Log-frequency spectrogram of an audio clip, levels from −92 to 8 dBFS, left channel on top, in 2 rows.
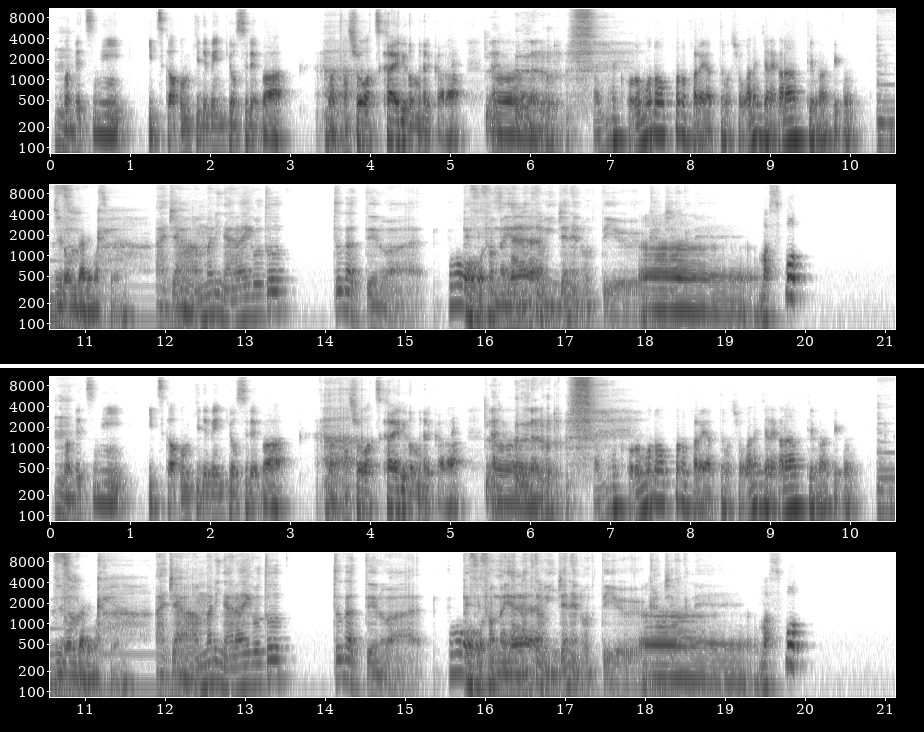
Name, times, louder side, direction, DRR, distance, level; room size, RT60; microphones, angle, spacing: voice 1, 0.2-0.9 1.5-2.9 3.4-5.1 5.5-6.1 6.8-10.0 10.5-11.4 12.1-12.4 15.6-16.7 17.9-19.9, left 2 dB, 30° left, 0.5 m, -27 dB
voice 2, 3.4-3.8 5.4-7.3 10.6-13.5 14.1-15.2 15.7-18.9, right 2 dB, 40° right, 0.9 m, -34 dB
Piano, 10.3-13.3, equal, 65° left, 1.9 m, -45 dB
7.3 x 2.6 x 2.6 m
head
